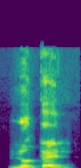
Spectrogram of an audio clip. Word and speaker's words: hôtel: Você diz assim, l'hôtel, né?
